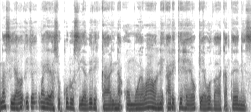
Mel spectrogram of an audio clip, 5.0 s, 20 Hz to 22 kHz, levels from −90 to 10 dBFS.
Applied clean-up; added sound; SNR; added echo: neural mask model Resemble Enhance denoiser.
